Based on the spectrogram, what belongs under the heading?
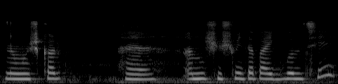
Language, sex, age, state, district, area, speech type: Bengali, female, 30-45, West Bengal, Dakshin Dinajpur, urban, spontaneous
